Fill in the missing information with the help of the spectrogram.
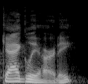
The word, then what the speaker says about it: Gagliardi: So, first now, I should clarify, it's pronounced Mark Gagliardi, and we had him on. No, that's fine. I mean, you were pronouncing it in the proper Italian way, you know what I mean?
